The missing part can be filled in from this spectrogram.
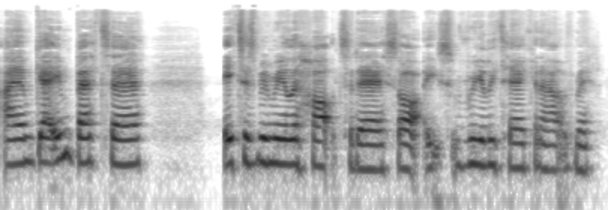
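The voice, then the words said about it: Slightly raspy voice. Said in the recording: “still a little bit of a raspy voice”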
